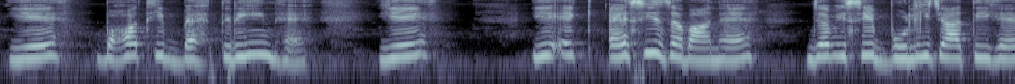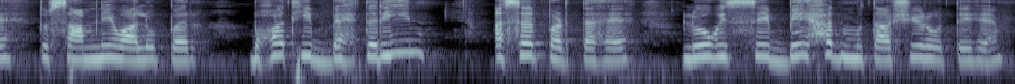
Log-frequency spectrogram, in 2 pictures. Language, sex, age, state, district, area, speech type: Urdu, female, 18-30, Bihar, Gaya, urban, spontaneous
